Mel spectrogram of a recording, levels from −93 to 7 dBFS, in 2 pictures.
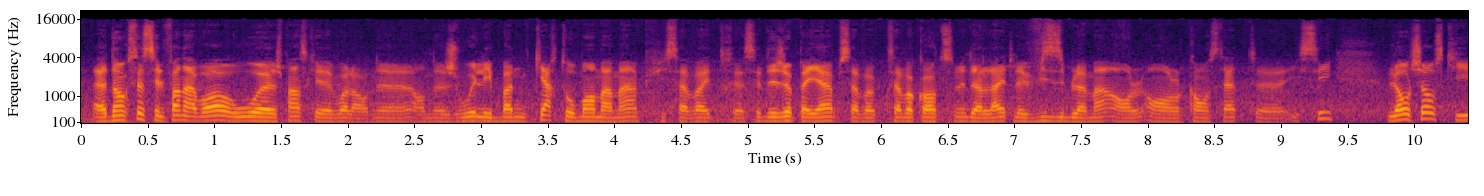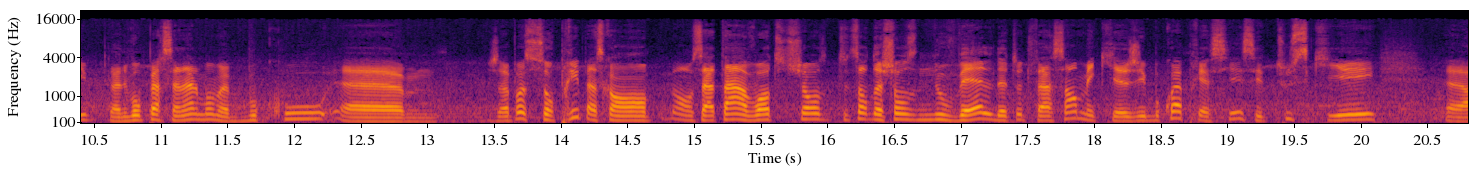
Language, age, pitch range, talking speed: French, 30-49, 135-165 Hz, 255 wpm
